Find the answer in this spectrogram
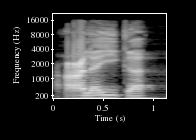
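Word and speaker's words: عليك: আসসালামু আলাইকা থেমে যাবে আসসালামু বলার পর থেমে যান আসসালামু আলাইকা চাপ দিয়ে বলেন আলাইকা আলাইকা আলাইকা বারবার বলবেন দেখবেন সহি হয়ে যাবে আসসালামু আলাইকা আসসালামু আলাইকা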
